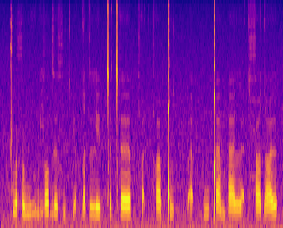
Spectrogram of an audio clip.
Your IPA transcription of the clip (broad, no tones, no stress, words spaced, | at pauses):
ǁuħuː ɦṵjɔ ɡəːxṵt ʔḛbdˤatlːeb ǀəǀʰɜːb qʰə̰t qʰəːbǃut pːa̰pːu ǃamʔalːa̰tħə dˤəː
